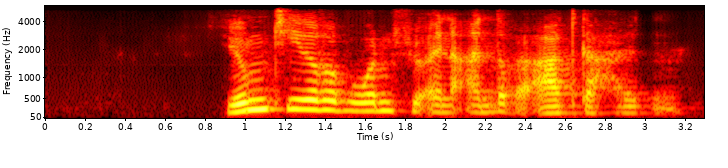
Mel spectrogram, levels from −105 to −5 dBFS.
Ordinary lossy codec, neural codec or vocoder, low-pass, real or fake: none; codec, 16 kHz, 0.5 kbps, X-Codec, HuBERT features, trained on LibriSpeech; 5.4 kHz; fake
